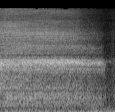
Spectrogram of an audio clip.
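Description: A long draw on a vape, a Pulse mod topped with an Athena rebuildable atomiser: a steady hiss of air pulled through the firing coil, fading out near the end.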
